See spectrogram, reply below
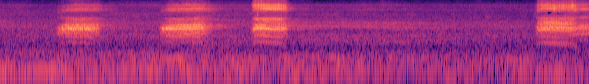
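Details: Hooded crows from a flock clashing with a stray cat utter three harsh caws about a second apart, then a louder fourth after a pause, with low background noise.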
